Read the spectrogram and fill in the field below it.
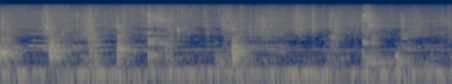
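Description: A spoon scrapes and stirs fresh coconut fry with raw cumin in a pan, with repeated soft strokes in an uneven rhythm over a faint sizzle, close by and fairly quiet.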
